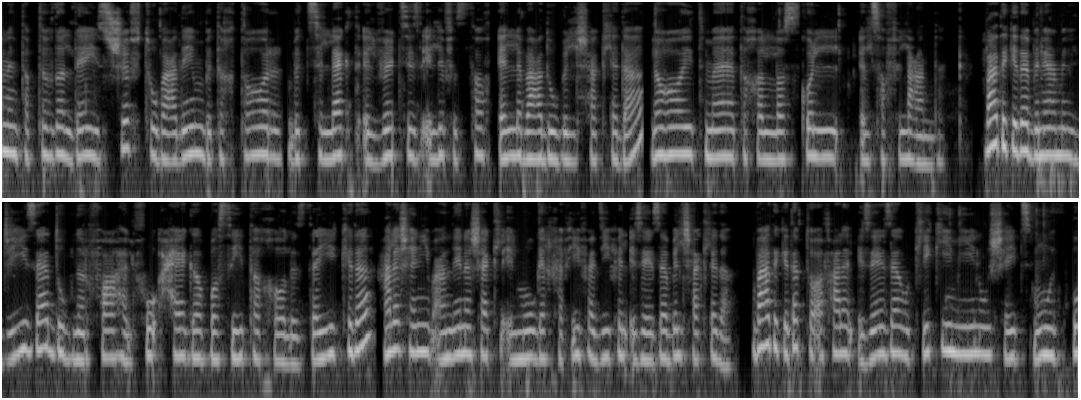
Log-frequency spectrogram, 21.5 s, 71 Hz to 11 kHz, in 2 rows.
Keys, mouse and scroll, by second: 0.0 shift+click, 0.4 middle click, 1.0 middle click, 1.7 middle click, 2.0 shift+click, 2.4 middle click, 2.8 shift+click, 3.0 middle click, 3.3 shift+click, 3.8 middle click, 4.1 shift+click, 4.4 middle click, 4.7 shift+click, 5.1 middle click, 5.4 shift+click, 5.8 middle click, 6.2 shift+click, 6.6 middle click, 6.8 shift+click, 7.2 middle click, 7.4 shift+click, 8.3 middle click, 8.9 scroll down 1, 9.1 middle click, 9.3-9.8 scroll up 2, 9.4 middle click, 9.8-11.4 middle drag, 11.4 g, 14.6 click, 15.1-15.8 scroll down 4, 15.8 middle click, 16.6-17.2 scroll up 1, 17.2 click, 18.1-18.7 scroll up 1, 18.7 click, 19.6-21.1 right drag, 21.1 click, 21.4 middle click.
